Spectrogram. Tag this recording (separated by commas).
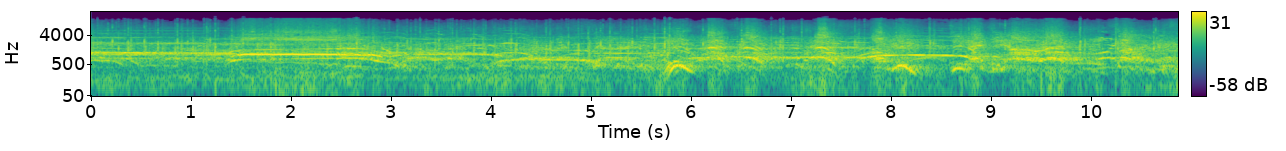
Cheering, Crowd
